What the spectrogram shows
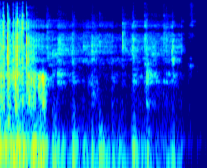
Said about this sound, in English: And if you can see, I'm typing down at the bottom.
